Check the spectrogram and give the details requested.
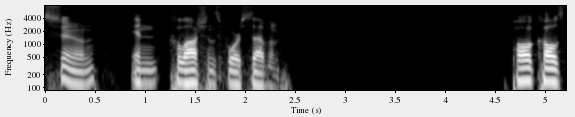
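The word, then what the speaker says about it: soon (σύν): And it's pronounced soon. S-U-N in English. The transliteration, soon.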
